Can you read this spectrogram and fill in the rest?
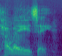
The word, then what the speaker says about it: Talese: The real name is pronounced Talese. T-A-L-E-S-E is Talese. And Gay is from Gaetano.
